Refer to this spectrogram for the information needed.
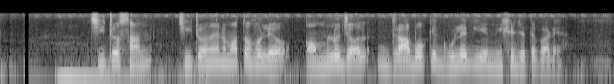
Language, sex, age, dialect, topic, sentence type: Bengali, male, 18-24, Standard Colloquial, agriculture, statement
